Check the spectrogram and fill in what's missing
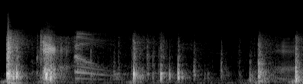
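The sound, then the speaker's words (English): A chair is smashed over a man in two loud, splintering cracks, followed by a short voiced groan and a scatter of lighter wooden knocks and clatters over the next few seconds. “Here, I'll get him with this chair”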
